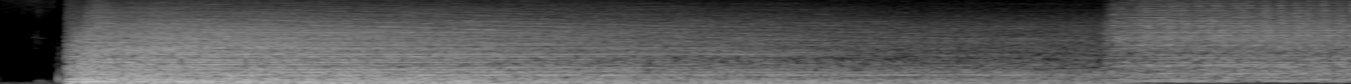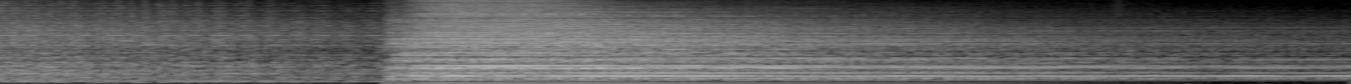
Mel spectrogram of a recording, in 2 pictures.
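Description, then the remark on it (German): Dense, sustained orchestral tutti suspense patterns from a sample library in three successive blocks, each entering abruptly with a full, dark low end and rich upper harmonics, creating a tense, brooding texture with no voices. “Und jetzt haben wir noch mehr Tutti Suspenses.”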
